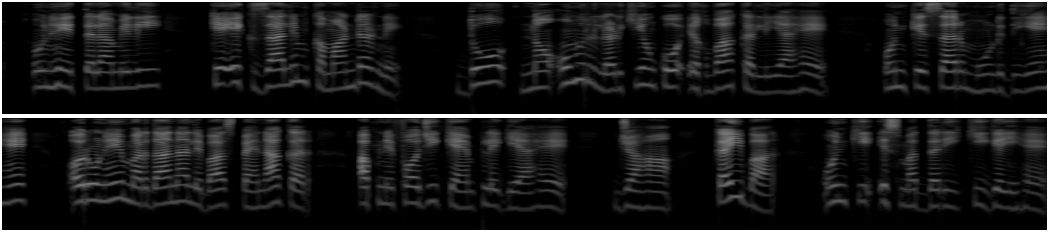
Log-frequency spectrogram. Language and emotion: Urdu, neutral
